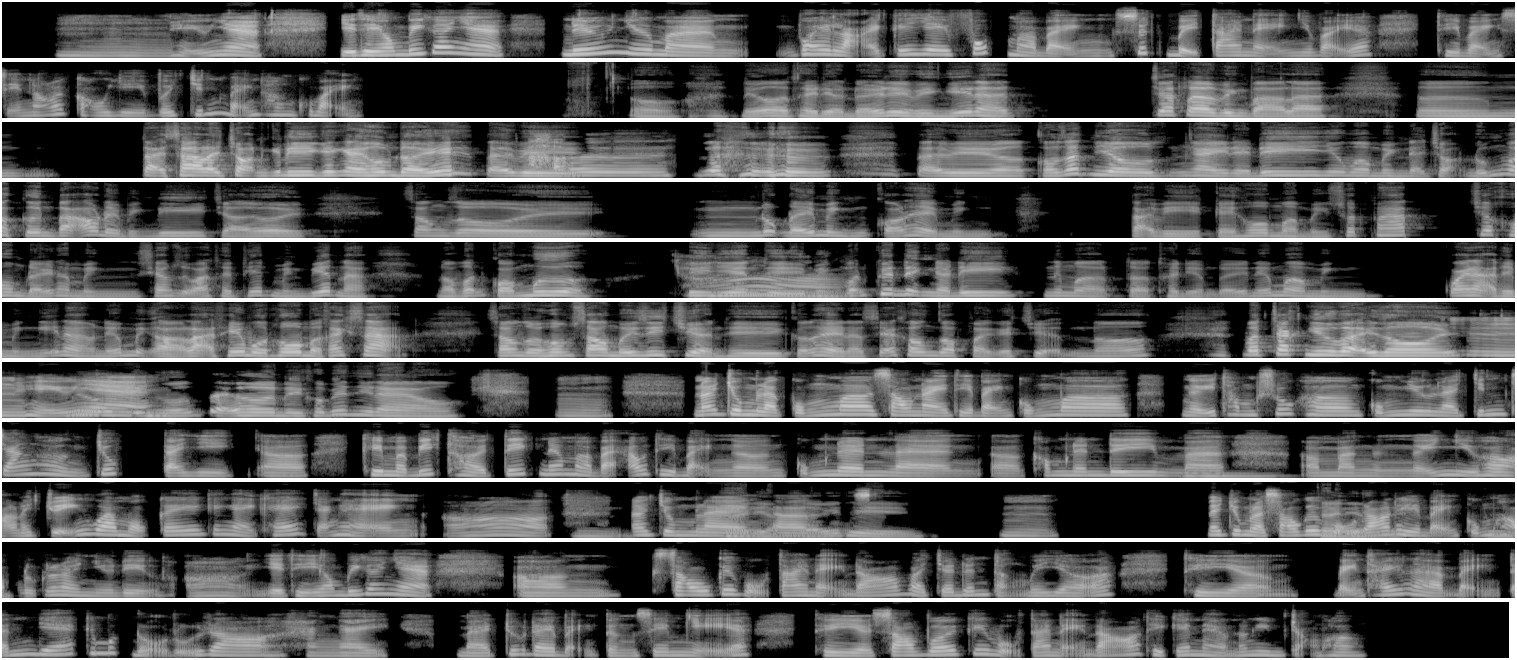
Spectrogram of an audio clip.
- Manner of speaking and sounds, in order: tapping; other background noise; lip smack; laughing while speaking: "ừ"
- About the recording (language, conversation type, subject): Vietnamese, podcast, Bạn đã từng suýt gặp tai nạn nhưng may mắn thoát nạn chưa?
